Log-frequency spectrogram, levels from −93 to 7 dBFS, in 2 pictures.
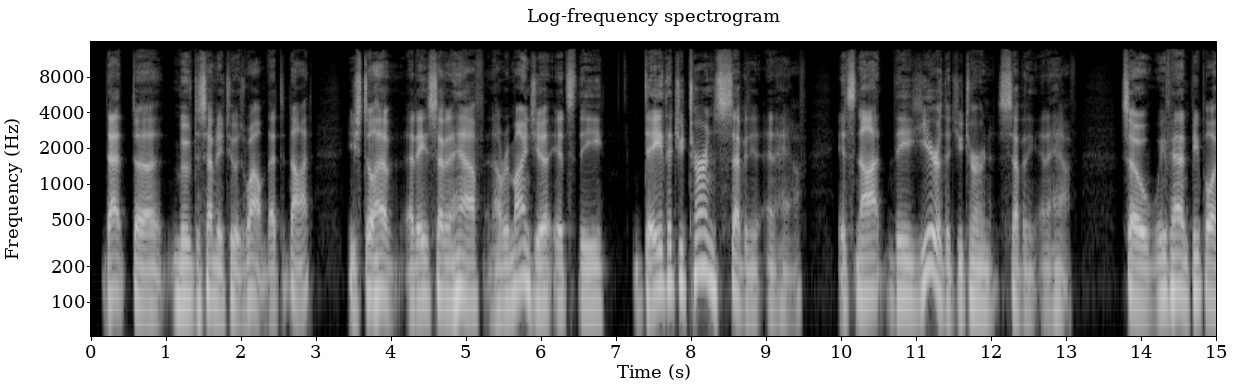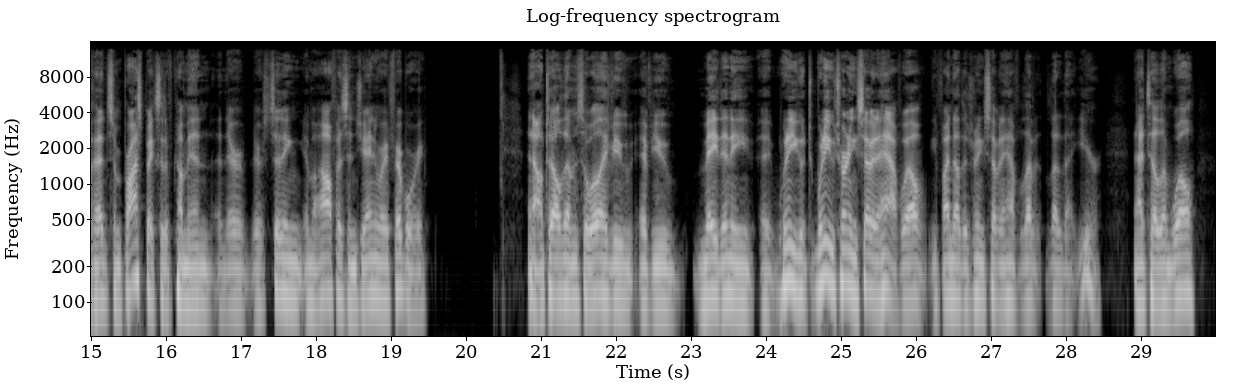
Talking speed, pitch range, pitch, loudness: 215 wpm, 100-115 Hz, 105 Hz, -22 LUFS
